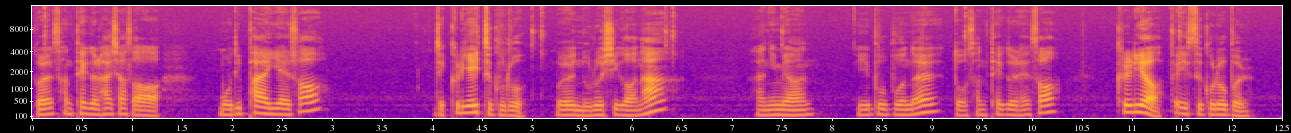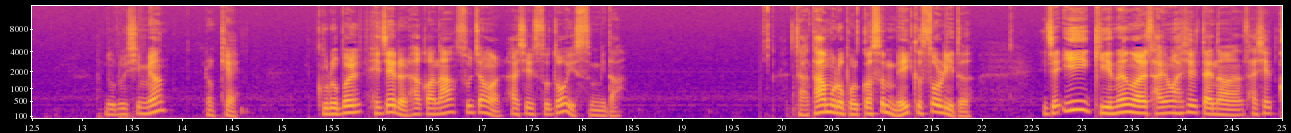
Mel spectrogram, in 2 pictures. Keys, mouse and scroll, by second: 5.0 click, 6.3 click, 7.5-9.4 drag, 11.5 click, 22.3-23.3 right drag.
